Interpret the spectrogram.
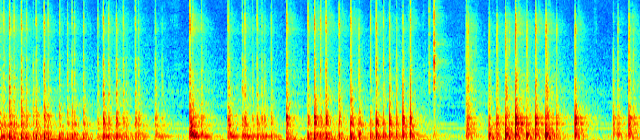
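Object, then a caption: Double-glazed glass window. A double pane glass window is tapped in quick, irregular bursts of dull, short knocks with a low, thudding body and little high ring. Each tap dies away almost at once.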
